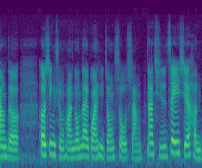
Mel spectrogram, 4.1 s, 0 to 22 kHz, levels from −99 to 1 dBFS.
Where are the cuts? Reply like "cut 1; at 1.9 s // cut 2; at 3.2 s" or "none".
cut 1; at 2.9 s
